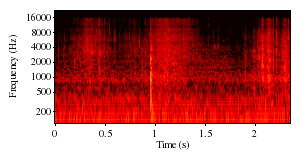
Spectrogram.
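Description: Faint rustling of a shiny pink padded mailer being handled and opened, with one small click about a second in.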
